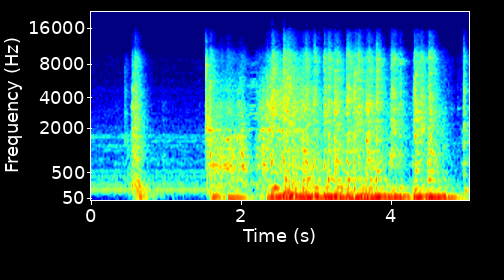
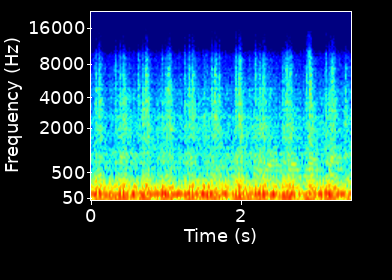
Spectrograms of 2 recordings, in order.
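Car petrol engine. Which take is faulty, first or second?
second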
